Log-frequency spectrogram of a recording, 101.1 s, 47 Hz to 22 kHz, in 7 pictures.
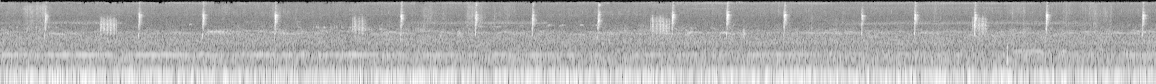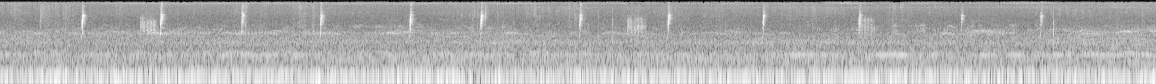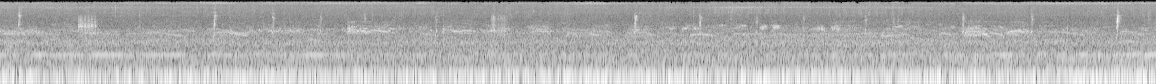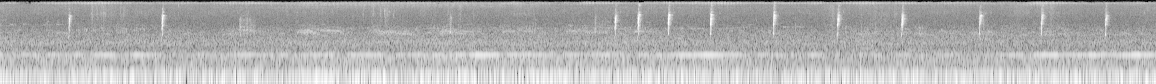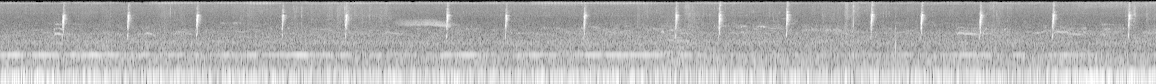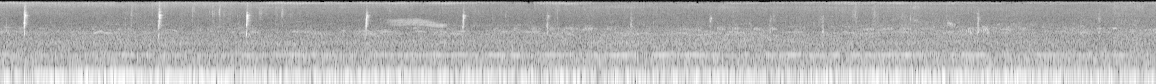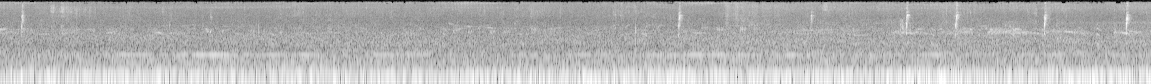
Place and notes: {"title": "Văcărești swamp, bucharest, romania - walking", "date": "2022-07-02 15:35:00", "description": "crazy.\n2 x dpa 6060 mics (fixed on ears).", "latitude": "44.40", "longitude": "26.13", "altitude": "64", "timezone": "Europe/Bucharest"}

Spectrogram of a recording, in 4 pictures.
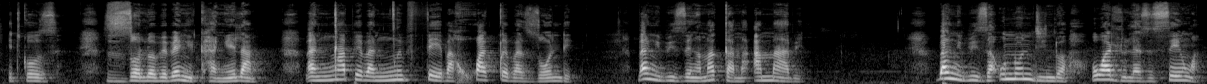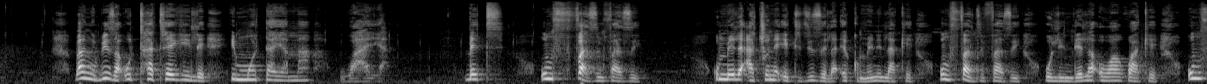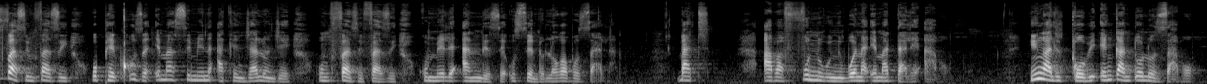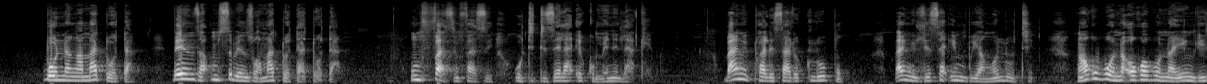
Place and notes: {"title": "National Gallery, Bulawayo, Zimbabwe - Star celebrates women power and women’s empowerment…", "date": "2012-10-27 15:43:00", "description": "We were making this recording of a poem in Ndebele in Sithandazile’s studio at the National Gallery of Zimbabwe in Bulawayo just above the courtyard café, the doors to the balcony are open...\nSithandazile Dube is performance poet.", "latitude": "-20.15", "longitude": "28.58", "altitude": "1351", "timezone": "Africa/Harare"}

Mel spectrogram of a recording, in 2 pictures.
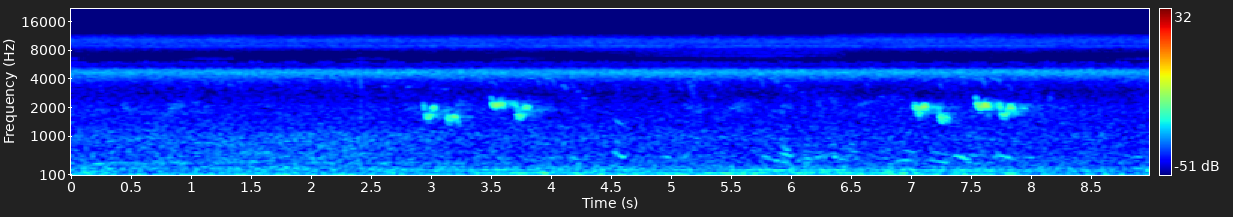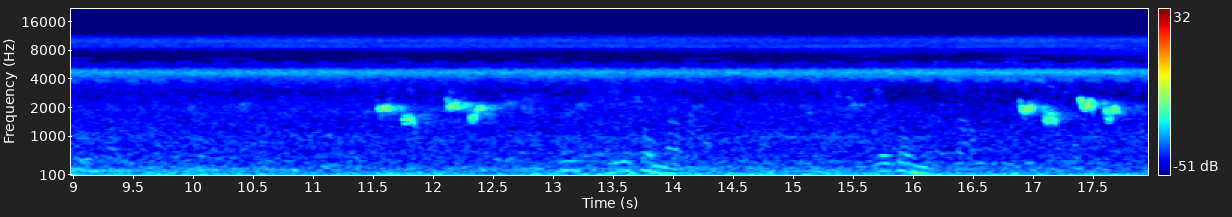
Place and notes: {"title": "青蛙ㄚ 婆的家, 桃米里, Puli Township - Bird calls", "date": "2015-08-11 06:11:00", "description": "In the morning, Bird calls, Cicadas cry", "latitude": "23.94", "longitude": "120.94", "altitude": "463", "timezone": "Asia/Taipei"}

